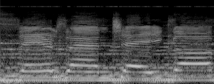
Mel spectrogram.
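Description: A young girl singing a held, wavering melody into a handheld microphone, over electric organ accompaniment holding steady chords.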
